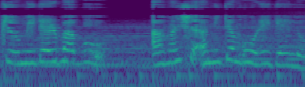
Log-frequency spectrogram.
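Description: A woman's voice: high-pitched, little pitch movement, normal speed, over music, lightly acted. An actress voicing a wronged young widowed mother in a cartoon, plaintive but firm and proud. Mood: pleading, defiant. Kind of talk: cartoon voice acting.

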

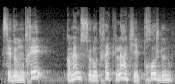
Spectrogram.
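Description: A man's voice: a little high, measured pace, slightly rough. A man speaking as an art critic in a panel debate, circling back and repeating words as he builds his argument. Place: TV studio.

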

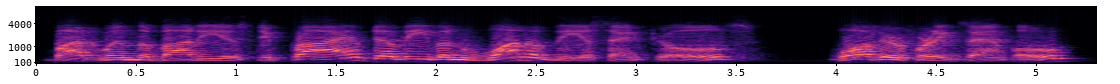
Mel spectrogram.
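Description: An American man reading formal, measured narration for a 1960s instructional film. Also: mid-range voice, animated. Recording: dull vintage film soundtrack.

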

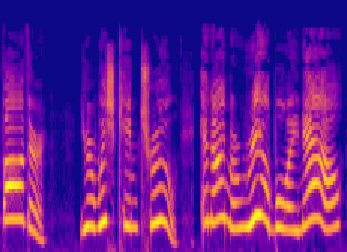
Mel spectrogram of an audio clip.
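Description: A woman's voice: very high-pitched, expressive, slow pace, a bit bright, no room sound, studio quality, pitched above the performer's own voice, exaggerated voice. A woman voicing an eager little wooden puppet boy in a storybook reading, with a chirpy voice. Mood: excited.

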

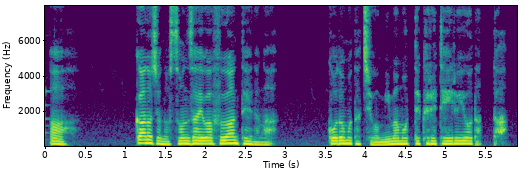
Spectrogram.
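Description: An actress playing a cold, commanding woman in an anime game, speaking in a measured, formal, detached way. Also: low voice, darkish tone, no room sound, close to an everyday voice. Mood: calm, resolute. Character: cold, composed, commanding female Fatui Harbinger in her prime. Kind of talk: Japanese anime game voice acting, solemn storytelling.

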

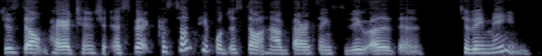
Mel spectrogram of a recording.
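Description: Female podcast panelist, lowish voice with plenty of fry, casual conversational style. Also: moderate pace, no echo.

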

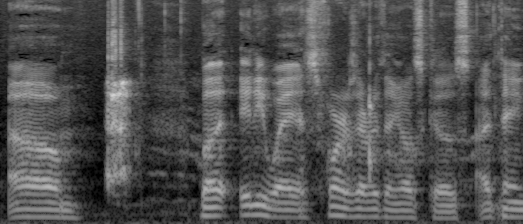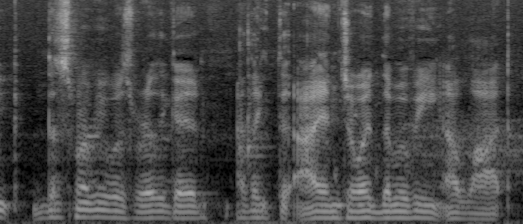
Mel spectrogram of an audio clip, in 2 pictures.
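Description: A man in his thirties giving a casual, unscripted movie review as a vlog host, rambling and halting, with some mild swearing. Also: fairly low pitch, steady tone, background noise. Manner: rambling, halting, mildly profane. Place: small room indoors at home.

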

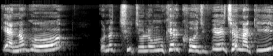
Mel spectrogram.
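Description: A female actor plays a quarrelsome middle-aged wife in a domestic comedy radio play. Her voice is extremely high-pitched, with a West Bengal accent. She scolds and mocks in a sharp-tongued, theatrical manner. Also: fairly quick, natural voice. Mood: sarcastic. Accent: West Bengal Indian. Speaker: actress in an audio drama.

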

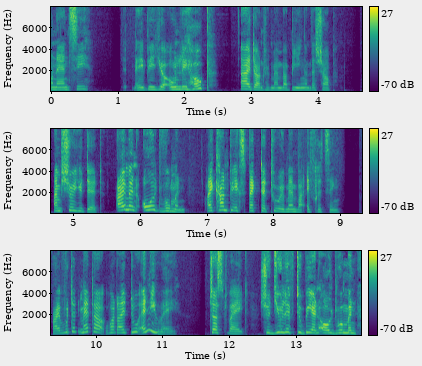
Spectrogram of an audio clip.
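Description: An old wandering woman storyteller from a video game, played by an actress, with a voice on the high side. She speaks in unhurried, theatrical phrases with weighty pauses, both playful and wistful. The sound is dry, with no room around it. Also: no echo, lightly acted. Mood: grave warning, then defensive, scolding. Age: older. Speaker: game character.

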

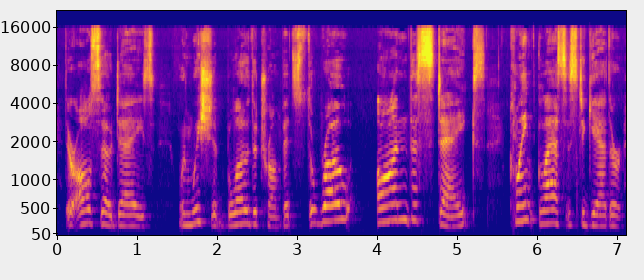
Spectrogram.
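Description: An older woman with a Southern US accent leads a church Bible lesson at an unhurried, measured pace. Her voice is slightly worn as she recovers from the flu, and she leans on key phrases for emphasis. She is recorded by a desk camera in a church library. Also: mid-range voice. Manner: slow, deliberate teaching with emphasis on scripture quotes. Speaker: Bible study teacher. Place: church library with bookshelves, indoors.

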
